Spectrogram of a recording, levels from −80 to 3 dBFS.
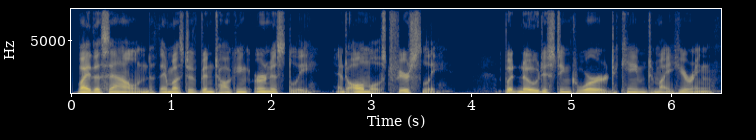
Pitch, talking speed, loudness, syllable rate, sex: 95 Hz, 185 wpm, -22 LUFS, 4.9 syllables/s, male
